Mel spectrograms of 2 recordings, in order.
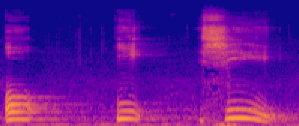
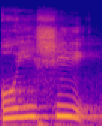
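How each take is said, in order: First: The word is said more slowly. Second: The word is said at normal speed.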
